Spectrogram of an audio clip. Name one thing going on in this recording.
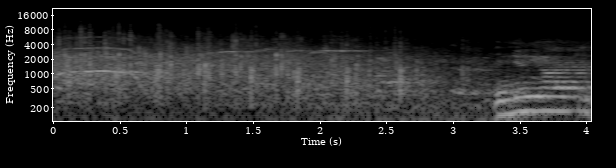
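A large crowd claps in an echoing hall.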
